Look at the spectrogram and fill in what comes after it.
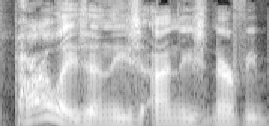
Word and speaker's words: NRFI: So how do you pronounce it? Everybody's been talking. It's called Nerfy.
